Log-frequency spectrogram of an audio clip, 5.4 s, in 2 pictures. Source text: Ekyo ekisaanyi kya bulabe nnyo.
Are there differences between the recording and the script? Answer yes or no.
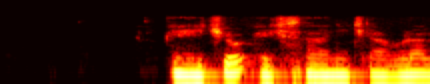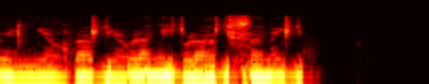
yes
